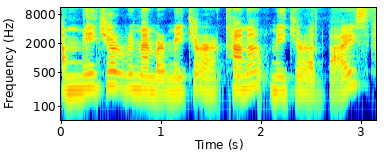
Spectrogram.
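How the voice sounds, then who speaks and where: A plain, everyday voice, this woman's medium pitch comes at a fairly slow pace in a very clean recording with a silent background. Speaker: tarot reader. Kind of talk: tarot reading.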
